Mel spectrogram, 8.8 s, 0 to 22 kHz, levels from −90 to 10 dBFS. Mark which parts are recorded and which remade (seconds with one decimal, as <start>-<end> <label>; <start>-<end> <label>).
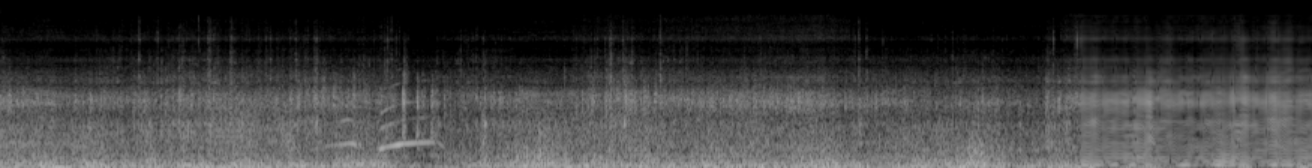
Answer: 0.0-7.2 recorded; 7.2-8.8 remade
